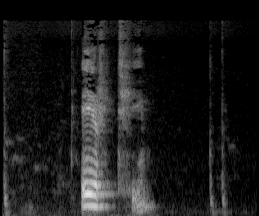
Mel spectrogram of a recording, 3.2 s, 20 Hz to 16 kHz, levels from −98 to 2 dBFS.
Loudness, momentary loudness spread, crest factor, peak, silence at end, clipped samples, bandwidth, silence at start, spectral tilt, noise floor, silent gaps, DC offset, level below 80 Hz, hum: -21 LUFS; 22 LU; 22 dB; -6 dBFS; 1.45 s; under 0.1%; 11.5 kHz; 1.05 s; -6.5 dB/octave; -77 dBFS; none; under 0.1%; -70 dBFS; none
